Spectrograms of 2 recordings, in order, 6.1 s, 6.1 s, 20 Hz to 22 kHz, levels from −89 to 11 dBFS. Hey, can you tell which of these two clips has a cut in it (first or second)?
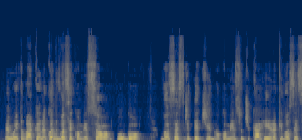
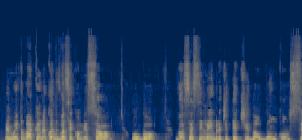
first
